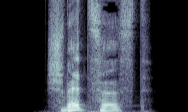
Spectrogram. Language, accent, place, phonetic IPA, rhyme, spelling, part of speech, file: German, Germany, Berlin, [ˈʃvɛt͡səst], -ɛt͡səst, schwätzest, verb, De-schwätzest.ogg
- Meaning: second-person singular subjunctive I of schwätzen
